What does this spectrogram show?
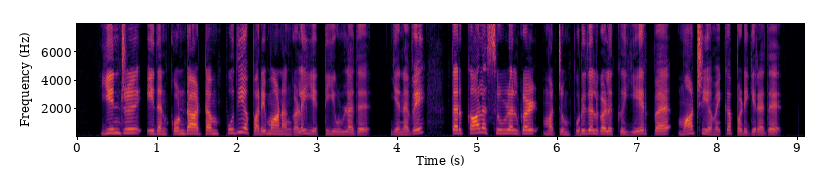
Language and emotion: Tamil, neutral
